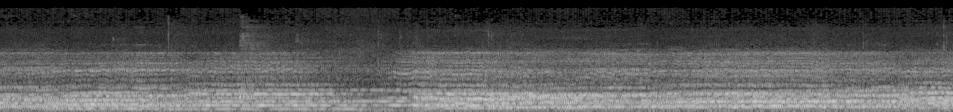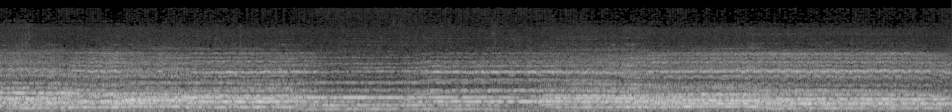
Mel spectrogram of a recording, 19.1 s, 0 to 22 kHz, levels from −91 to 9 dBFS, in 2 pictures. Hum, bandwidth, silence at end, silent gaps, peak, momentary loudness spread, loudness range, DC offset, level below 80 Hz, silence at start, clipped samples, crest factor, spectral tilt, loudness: none; 16.5 kHz; 0 s; none; -4 dBFS; 5 LU; 3 LU; under 0.1%; -42 dBFS; 0 s; under 0.1%; 14 dB; -7 dB/octave; -19 LUFS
